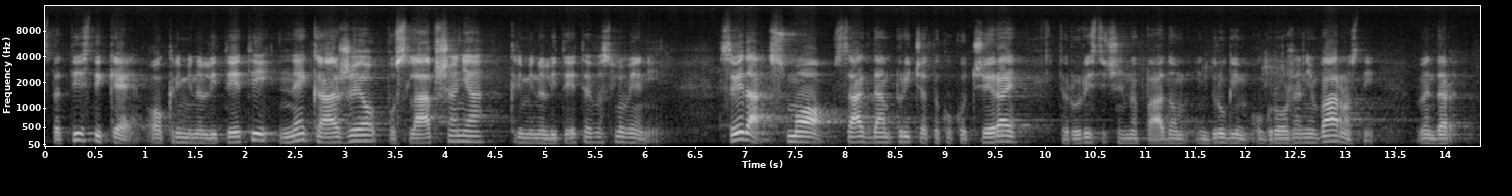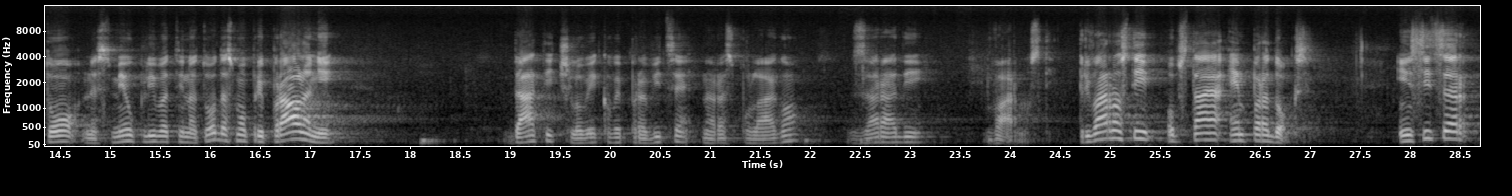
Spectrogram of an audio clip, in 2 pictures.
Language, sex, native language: Slovenian, male, Slovenian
